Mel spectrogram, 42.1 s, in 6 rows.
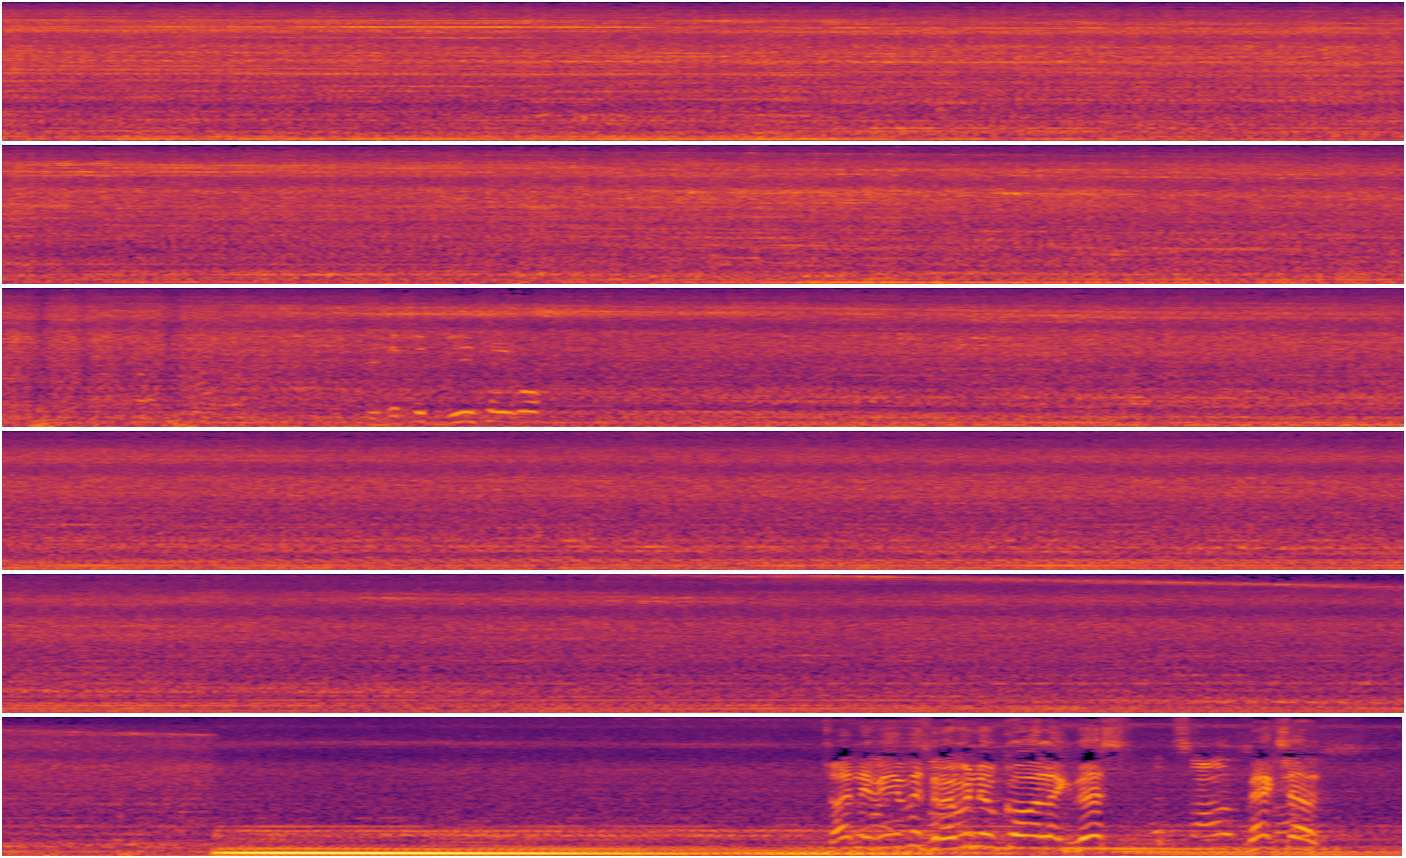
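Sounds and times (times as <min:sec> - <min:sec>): car engine running: 0:00.0 - 0:42.0
loud engine: 0:00.0 - 0:42.0
thin high whine: 0:15.3 - 0:42.0.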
